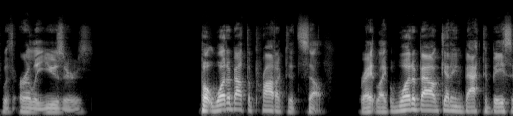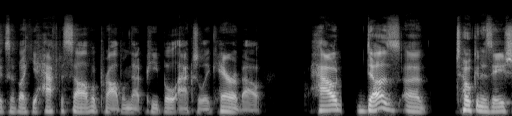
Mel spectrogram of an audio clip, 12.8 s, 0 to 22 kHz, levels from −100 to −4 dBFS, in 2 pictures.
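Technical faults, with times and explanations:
No technical faults are present in the speech.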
